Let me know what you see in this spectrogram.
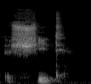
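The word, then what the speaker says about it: scit: Lots of schoolboy jokes about this word, because as you can imagine, the third person singular in ecclesiastical Latin would be pronounced sheet.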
